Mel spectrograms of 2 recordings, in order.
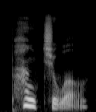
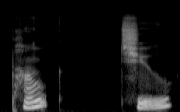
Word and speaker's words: punctual: The word is punctual. Let's get the pronunciation. Two syllables. Punk tool. Again, punk tool. The stress is right at the beginning.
